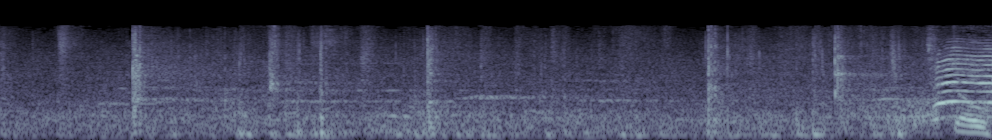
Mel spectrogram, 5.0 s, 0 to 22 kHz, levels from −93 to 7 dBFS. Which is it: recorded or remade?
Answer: recorded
